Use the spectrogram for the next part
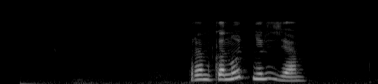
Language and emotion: Russian, neutral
